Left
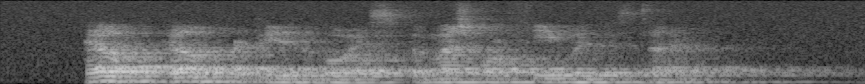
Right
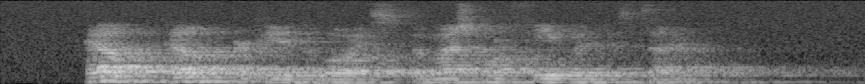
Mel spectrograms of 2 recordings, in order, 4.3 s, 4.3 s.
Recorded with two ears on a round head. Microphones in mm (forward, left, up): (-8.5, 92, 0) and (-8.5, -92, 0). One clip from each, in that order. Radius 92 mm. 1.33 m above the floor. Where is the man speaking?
15° left (ahead or behind), 4.5 m.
